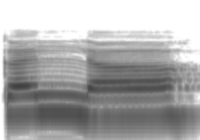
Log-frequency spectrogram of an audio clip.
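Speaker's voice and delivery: ordinary talk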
